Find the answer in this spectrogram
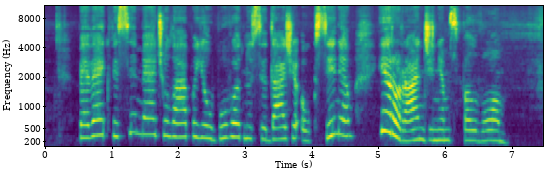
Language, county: Lithuanian, Klaipėda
